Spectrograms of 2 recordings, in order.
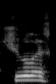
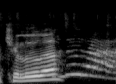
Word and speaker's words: Cholula: kind of thing is uh uh i can't pronounce this uh chula's green hot sauce you know oh cholula okay you know how does everybody feel about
